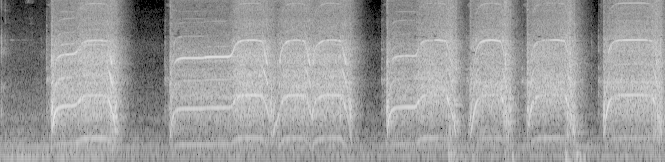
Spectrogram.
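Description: A brushless three-function cordless drill runs in repeated close, loud bursts, its motor whine rising and dipping in pitch as it speeds up and slows, with brief pauses between triggers.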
